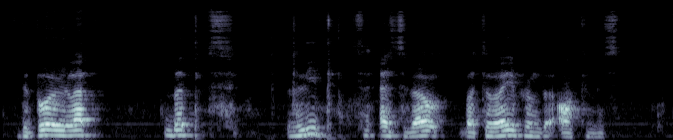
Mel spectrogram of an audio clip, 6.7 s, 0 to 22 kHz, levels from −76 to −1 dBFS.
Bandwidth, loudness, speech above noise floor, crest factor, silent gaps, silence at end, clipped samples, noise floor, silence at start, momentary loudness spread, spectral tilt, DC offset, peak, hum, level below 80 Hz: 16.5 kHz; -21 LUFS; 43 dB; 20 dB; none; 0.6 s; under 0.1%; -63 dBFS; 0.2 s; 23 LU; -8.5 dB/octave; under 0.1%; -2 dBFS; none; -60 dBFS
